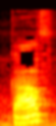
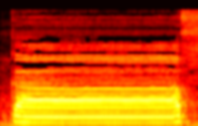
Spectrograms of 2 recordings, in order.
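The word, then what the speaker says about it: كاف: 5 নং মাখরাজ জিহ্বার গোড়া হতে বা জিহ্বার গোড়া থেকে একটু আগে বাড়িয়ে তালু বরাবর উপরে তালুর সঙ্গে লাগিয়ে কাফ পাতলা করে উচ্চারণ করতে হবে, কাফ।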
